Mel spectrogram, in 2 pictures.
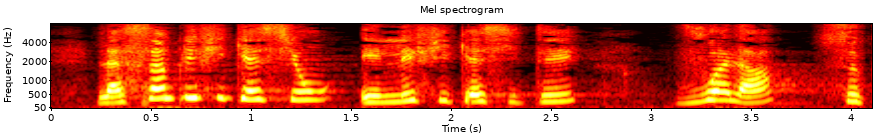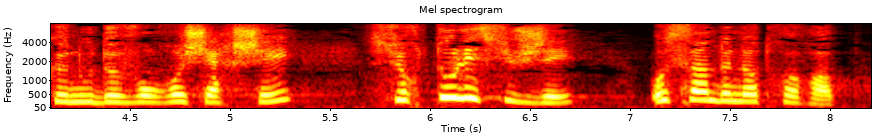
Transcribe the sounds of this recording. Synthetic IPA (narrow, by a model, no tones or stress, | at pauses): lasɛ̃plifikʲasjɔ̃ɛlefikʲasit̪e | vwalasəkənud̪əvɔ̃ʁəʃɛʁʃe | syʁt̪ulesyʒɛ | osɛ̃d̪ənɔt̪χøʁɔp̚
